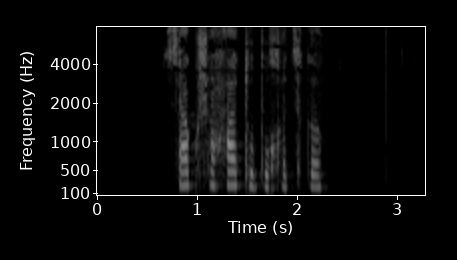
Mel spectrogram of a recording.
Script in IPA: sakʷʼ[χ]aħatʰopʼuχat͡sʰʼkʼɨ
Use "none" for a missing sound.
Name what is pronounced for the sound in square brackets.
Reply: ʂ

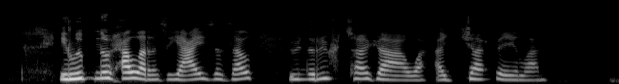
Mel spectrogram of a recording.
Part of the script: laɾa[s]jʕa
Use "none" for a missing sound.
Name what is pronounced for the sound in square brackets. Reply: z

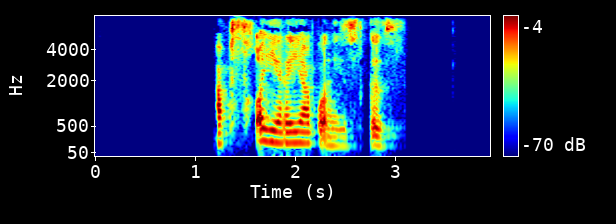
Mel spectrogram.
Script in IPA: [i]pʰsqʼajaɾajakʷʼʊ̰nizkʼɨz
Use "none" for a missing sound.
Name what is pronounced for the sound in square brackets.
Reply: a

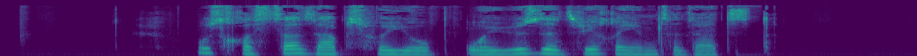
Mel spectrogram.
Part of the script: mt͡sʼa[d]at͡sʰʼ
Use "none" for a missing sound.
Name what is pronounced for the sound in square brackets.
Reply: d͡z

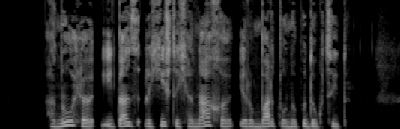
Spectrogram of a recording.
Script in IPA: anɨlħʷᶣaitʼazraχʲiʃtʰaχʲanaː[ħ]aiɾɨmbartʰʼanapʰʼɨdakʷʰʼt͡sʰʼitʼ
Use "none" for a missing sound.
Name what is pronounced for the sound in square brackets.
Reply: χ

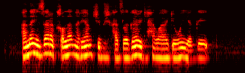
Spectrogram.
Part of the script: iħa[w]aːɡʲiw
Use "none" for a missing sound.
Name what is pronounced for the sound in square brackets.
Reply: w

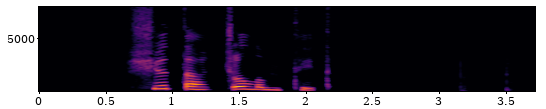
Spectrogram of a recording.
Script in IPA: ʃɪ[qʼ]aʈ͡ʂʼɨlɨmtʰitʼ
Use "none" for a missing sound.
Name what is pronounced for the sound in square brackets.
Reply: tʼ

